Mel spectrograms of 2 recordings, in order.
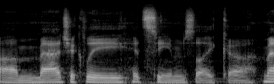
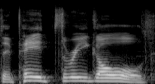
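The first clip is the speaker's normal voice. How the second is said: shouting upward, higher in pitch and louder; 6 semitones higher, 7 dB louder than usual. Voicing a guard who calls up to the group: guard yelling up. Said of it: "And the guard would yell up".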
